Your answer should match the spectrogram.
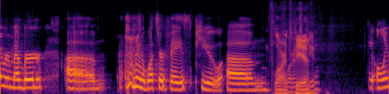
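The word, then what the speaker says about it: Pugh: know how I remember um what's her face Pew um Florence PE the only reason I know how to pronounce her name now is because she does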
